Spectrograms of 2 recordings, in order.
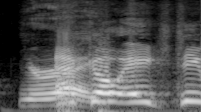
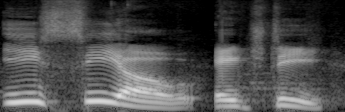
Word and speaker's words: Eco HD: by now yeah um Echo HD what's going on Echo HD says Echo HD or Eco HD I've been with you too long to keep pronouncing myself oh I get it eco HD okay we might have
